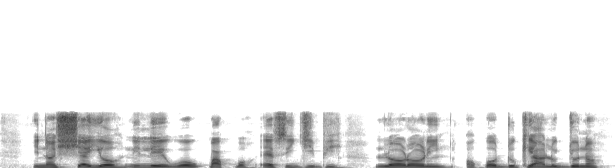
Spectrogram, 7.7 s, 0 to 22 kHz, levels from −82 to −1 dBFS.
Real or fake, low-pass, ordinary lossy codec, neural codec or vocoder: real; 7.2 kHz; AAC, 64 kbps; none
